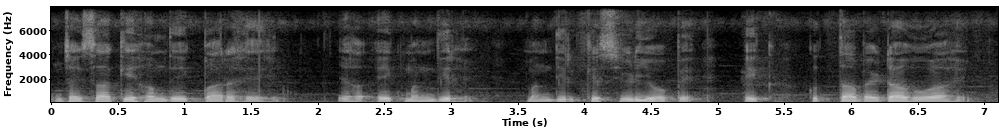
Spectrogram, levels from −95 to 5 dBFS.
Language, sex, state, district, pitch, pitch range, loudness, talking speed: Hindi, male, Jharkhand, Sahebganj, 125 Hz, 120-135 Hz, -23 LUFS, 170 wpm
